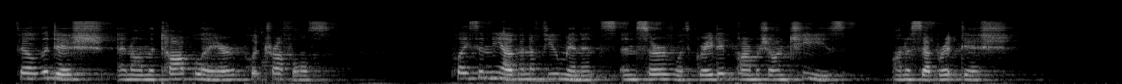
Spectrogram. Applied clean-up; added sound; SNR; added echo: neural separator model SepFormer DNS4.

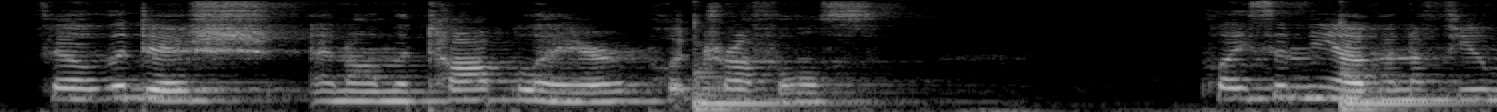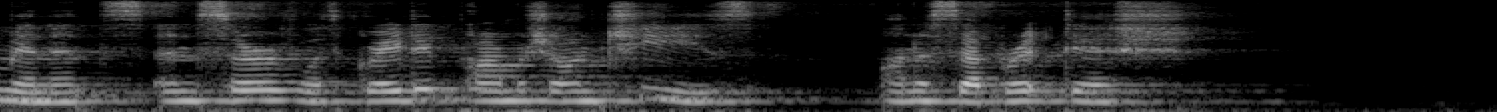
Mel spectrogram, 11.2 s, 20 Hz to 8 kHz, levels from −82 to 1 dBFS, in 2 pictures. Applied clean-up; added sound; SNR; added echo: none; Bowed string instrument; 5 dB; reverberation time 0.9 s.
